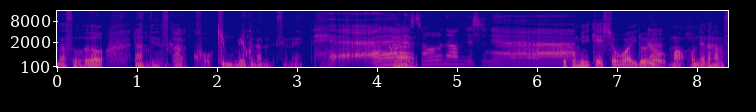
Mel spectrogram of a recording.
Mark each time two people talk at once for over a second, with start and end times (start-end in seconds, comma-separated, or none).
none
